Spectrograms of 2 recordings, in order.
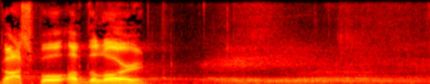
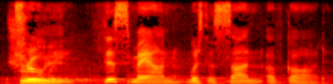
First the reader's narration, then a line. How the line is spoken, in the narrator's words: the centurion who stood facing him saw how he breathed his last, he said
